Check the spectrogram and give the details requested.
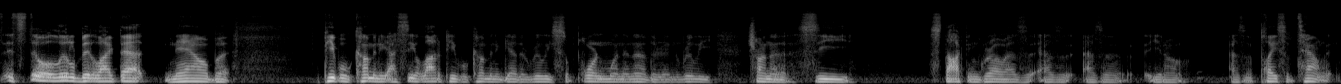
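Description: A man with a raspy voice, talking slangy and laid-back as a rapper guest in a casual interview, with lots of fillers. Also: mid-range voice, fairly even intonation, normal speed, warm tone, dry recording. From Central Valley, California.

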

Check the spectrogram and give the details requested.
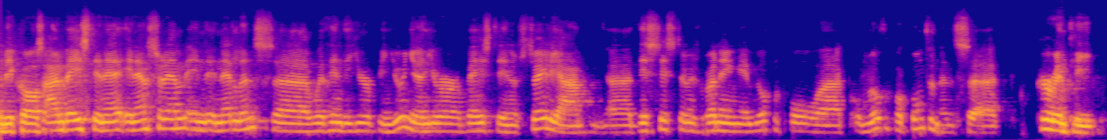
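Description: A man with a slightly higher voice hosts an interview, halting and filling pauses with many "uh"s as he restarts his questions. His voice comes through dull, lo-fi video-call audio. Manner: hesitant, many fillers and restarts. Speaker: interview host. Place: home in the Netherlands.

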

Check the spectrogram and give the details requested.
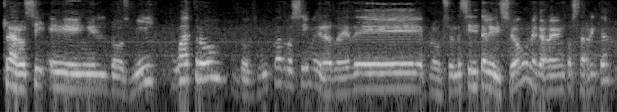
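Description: A man's voice: fairly high pitch, expressive, moderate pace, hardly any pauses, fairly bright tone, slight background noise, poor audio. A man, a guest telling his story candidly in an interview over a video call. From Honduras. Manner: candid, storytelling, frequent fillers. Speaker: guest, activist. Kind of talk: interview conversation.

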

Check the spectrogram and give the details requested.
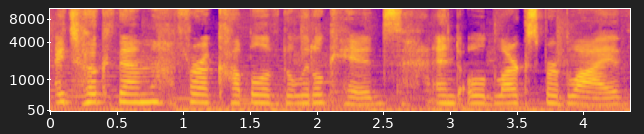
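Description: A woman's voice: mid-range voice, fairly even intonation, normal speed, over music, natural voice. A woman playing a fatalistic but caring teenage girl from a poor district, speaking plainly in audio drama dialogue. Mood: grim, resigned.

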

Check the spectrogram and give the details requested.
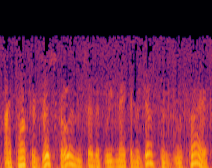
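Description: Actor as a suave, scheming husband, old radio drama. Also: male voice, mid-range voice, big pitch swings, fast, lightly acted. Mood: falsely cheerful. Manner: suave, falsely cheerful, darkly ironic. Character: scheming, smooth-talking husband, a cold-blooded murderer. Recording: dull, noisy vintage radio recording.

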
